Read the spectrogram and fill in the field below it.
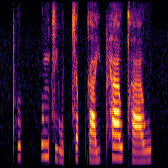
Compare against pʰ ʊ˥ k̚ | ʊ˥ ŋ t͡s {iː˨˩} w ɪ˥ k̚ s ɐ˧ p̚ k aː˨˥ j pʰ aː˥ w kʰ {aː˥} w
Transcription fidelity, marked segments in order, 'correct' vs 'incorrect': correct, incorrect

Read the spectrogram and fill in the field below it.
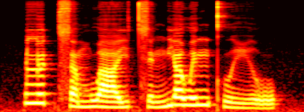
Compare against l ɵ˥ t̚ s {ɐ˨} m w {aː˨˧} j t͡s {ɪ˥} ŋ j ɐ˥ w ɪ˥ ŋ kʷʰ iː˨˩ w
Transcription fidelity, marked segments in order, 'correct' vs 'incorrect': incorrect, correct, incorrect

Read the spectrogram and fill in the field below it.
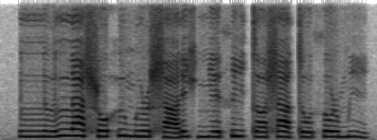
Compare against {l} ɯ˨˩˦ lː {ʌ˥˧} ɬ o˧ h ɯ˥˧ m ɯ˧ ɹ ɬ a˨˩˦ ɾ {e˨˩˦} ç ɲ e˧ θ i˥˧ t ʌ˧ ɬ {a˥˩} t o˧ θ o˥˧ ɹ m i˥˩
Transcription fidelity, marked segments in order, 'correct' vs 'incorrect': incorrect, incorrect, incorrect, correct

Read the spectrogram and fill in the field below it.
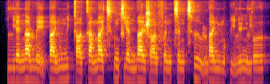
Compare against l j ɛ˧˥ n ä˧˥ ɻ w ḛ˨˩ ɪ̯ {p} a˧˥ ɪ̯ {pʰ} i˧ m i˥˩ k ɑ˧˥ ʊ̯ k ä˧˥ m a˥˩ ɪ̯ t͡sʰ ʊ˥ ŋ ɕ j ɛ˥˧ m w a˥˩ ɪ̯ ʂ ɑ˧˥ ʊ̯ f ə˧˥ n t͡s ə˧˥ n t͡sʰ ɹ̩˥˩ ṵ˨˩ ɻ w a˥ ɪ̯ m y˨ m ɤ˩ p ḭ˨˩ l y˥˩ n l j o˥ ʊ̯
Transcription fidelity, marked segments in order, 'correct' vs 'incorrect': correct, incorrect

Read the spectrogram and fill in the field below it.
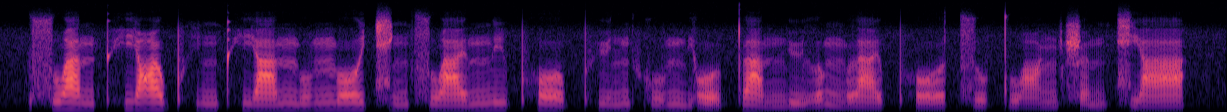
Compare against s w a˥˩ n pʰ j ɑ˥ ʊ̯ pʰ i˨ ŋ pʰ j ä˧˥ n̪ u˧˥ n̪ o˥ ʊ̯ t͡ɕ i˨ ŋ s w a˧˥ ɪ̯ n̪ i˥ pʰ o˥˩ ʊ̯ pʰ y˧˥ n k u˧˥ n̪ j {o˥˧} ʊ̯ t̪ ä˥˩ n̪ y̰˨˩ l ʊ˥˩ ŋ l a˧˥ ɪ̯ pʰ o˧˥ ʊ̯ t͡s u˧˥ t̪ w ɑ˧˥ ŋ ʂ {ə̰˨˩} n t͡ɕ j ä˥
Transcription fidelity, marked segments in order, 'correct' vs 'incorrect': incorrect, correct

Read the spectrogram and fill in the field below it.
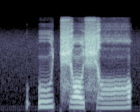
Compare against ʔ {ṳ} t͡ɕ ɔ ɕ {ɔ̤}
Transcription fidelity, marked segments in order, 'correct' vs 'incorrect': incorrect, correct

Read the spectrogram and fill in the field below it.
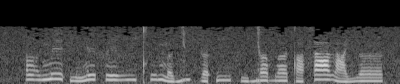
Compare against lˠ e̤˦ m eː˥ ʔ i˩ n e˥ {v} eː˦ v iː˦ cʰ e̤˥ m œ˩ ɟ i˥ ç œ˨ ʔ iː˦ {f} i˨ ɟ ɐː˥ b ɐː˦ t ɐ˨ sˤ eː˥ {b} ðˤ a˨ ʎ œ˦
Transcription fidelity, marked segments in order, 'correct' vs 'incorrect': incorrect, correct, incorrect

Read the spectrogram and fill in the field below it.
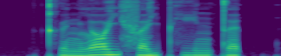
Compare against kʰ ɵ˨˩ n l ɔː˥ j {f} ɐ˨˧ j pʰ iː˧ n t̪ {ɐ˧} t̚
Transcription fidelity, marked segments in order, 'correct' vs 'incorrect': correct, correct

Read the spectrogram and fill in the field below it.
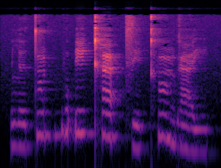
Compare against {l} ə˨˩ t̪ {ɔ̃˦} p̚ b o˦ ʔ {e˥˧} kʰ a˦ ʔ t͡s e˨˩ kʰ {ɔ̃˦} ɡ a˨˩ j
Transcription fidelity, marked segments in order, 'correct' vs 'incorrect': correct, correct, incorrect, incorrect

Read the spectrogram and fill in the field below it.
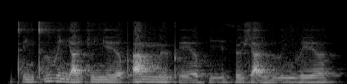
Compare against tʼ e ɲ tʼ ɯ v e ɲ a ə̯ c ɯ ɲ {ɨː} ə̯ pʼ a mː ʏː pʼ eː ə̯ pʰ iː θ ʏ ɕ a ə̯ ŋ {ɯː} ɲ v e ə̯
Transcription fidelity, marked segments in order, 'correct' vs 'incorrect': incorrect, correct

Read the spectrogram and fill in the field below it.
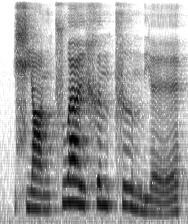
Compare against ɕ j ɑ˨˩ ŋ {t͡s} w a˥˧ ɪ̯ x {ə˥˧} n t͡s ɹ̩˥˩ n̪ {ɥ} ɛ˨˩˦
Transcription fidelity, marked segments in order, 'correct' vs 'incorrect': correct, correct, incorrect

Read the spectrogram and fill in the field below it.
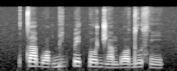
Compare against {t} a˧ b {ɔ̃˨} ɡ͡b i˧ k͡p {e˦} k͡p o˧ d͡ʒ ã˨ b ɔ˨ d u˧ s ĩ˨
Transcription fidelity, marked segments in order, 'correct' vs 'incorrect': correct, incorrect, correct

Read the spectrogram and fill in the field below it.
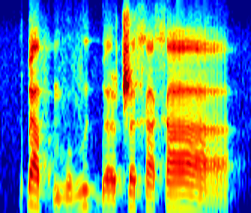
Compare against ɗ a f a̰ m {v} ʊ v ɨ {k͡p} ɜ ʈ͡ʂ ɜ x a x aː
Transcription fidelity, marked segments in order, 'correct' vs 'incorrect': correct, incorrect

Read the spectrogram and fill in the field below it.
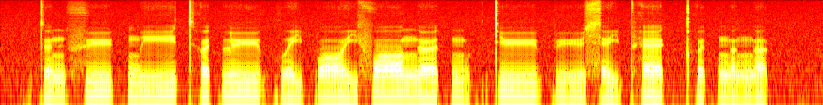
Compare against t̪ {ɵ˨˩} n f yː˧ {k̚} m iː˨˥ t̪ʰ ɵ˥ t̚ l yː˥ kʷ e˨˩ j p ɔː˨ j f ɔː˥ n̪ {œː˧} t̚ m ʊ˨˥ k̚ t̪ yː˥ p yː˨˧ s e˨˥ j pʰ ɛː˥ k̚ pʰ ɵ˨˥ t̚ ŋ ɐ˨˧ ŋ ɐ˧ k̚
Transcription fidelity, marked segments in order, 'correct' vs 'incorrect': correct, correct, correct

